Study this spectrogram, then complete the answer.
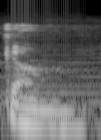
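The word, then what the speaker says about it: गं: or seed Mantra is gum and is pronounced the same as the English word Gum as most tantrica Bea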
